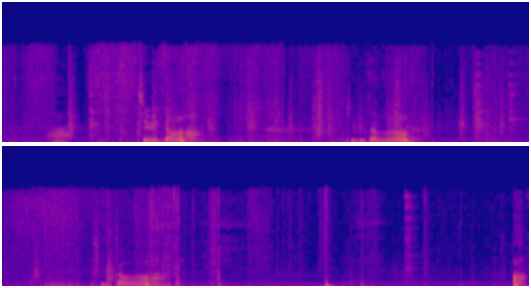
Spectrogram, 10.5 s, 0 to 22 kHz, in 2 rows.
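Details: Sleepy baby Asian small-clawed otter, hand-reared around the clock at Ise Sea Paradise aquarium after its birth on 10 April 2017, drowsing off after play. Soft, wavering mid-pitched whimpers come in short uneven bursts every couple of seconds, with low room noise.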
